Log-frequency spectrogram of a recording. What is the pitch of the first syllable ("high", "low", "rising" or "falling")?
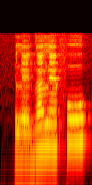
low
